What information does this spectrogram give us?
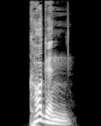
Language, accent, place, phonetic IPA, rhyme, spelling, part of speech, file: German, Germany, Berlin, [ˈkɔɡn̩], -ɔɡn̩, Koggen, noun, De-Koggen.ogg
- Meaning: plural of Kogge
